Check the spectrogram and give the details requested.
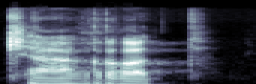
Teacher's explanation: Just put the accent on the R with the throat.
